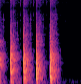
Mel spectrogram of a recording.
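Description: Four firm knocks on a wooden door in a quick, even rhythm, clear, followed by silence. No voices.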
